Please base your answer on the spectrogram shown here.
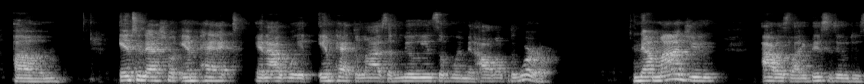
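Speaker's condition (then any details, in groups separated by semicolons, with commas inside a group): No condition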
